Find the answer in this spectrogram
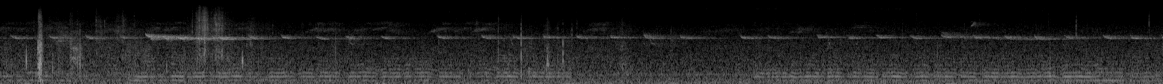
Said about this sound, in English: Hopefully that fly will go away.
